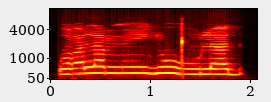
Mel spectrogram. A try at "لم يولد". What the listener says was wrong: তারপরে যে ইউলাদ, ইউ টান হয় নাই, ইউলাদ, ইউ টান হবে না আপু? দেখেন তো।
